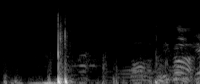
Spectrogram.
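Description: A football striking the wire mesh fence around an artificial-turf pitch: one sharp, loud thwack about half a second in, after a shot that has missed the goal.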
